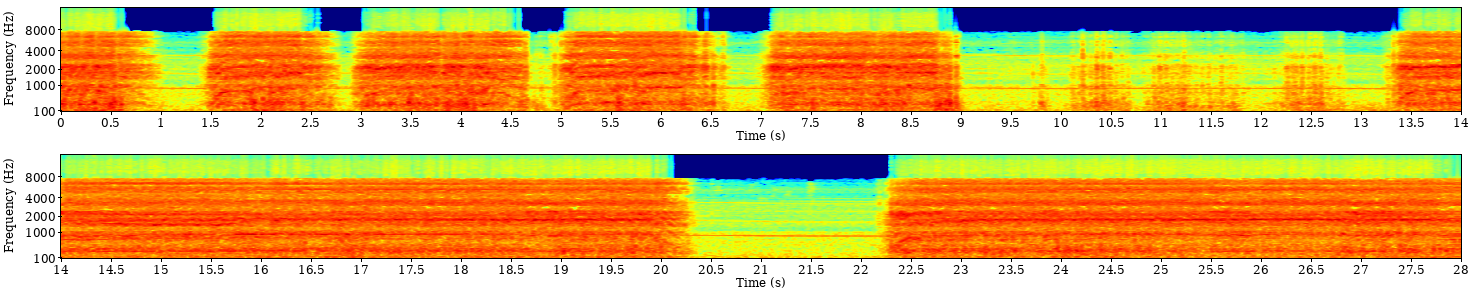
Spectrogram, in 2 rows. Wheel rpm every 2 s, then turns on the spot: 120, 130, 130, 100, 90, 20, 70, 210, 230, 220, 20, 170, 230, 220.
10-12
